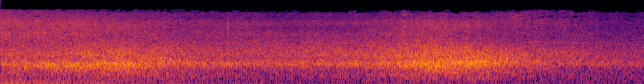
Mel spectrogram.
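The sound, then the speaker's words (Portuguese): Steady road roar as vehicles speed by, with two rushing swells as cars pass, loud and continuous with no voices. “O barulho é alto e assustador. E tem coisas grandes passando muito rápido de um lado para o outro.”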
